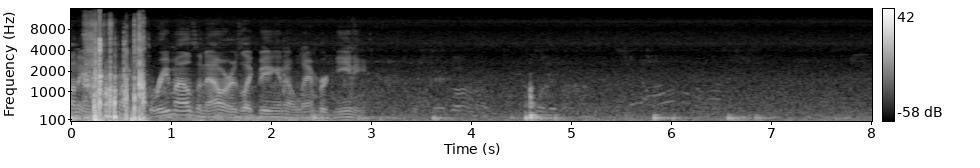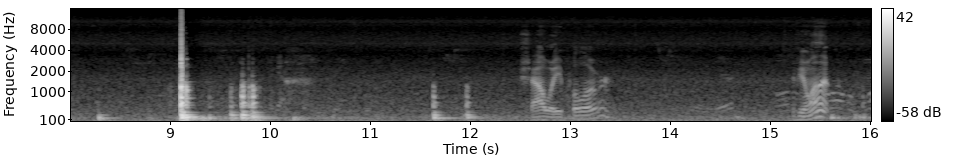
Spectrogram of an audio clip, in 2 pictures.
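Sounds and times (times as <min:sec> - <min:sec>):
paddles knocking on canoe hull: 0:01.4 - 0:07.1, 0:08.2 - 0:08.5, 0:11.6 - 0:12.2.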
